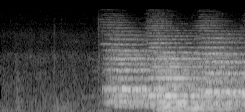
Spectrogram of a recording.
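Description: A string orchestra begins playing a loud, full chord in a large, echoing hall.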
